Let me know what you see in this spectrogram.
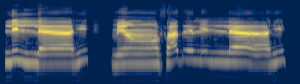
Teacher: اللہ کے لام کو باریک پڑھیں گے کیونکہ اللہ کے لام سے پہلے زیر آ رہی ہے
